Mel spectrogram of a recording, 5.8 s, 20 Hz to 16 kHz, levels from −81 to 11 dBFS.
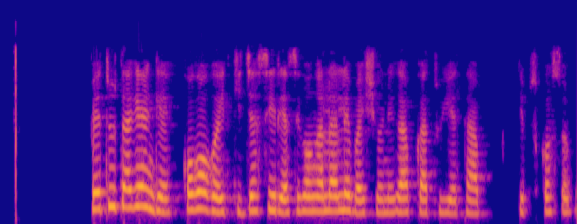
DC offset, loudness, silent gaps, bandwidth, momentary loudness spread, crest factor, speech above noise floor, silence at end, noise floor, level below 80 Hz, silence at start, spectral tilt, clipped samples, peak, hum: under 0.1%; -15 LUFS; 4.93-5.18 s; 7.6 kHz; 11 LU; 16 dB; over 76 dB; 0.05 s; under -90 dBFS; -62 dBFS; 0.95 s; -4.5 dB/octave; under 0.1%; 0 dBFS; none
